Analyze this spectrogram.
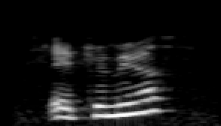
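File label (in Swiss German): "apfel muess", Alsatian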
